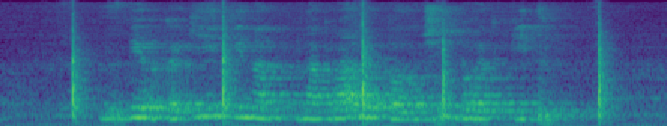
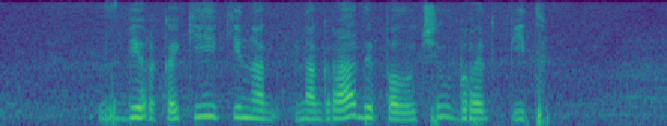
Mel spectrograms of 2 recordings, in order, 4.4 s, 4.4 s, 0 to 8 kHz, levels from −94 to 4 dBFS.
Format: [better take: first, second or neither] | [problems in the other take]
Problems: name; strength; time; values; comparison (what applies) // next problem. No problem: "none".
second | background sound (Domestic sounds, home sounds); 4 dB below the speech // room echo; dies away in 1.1 s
